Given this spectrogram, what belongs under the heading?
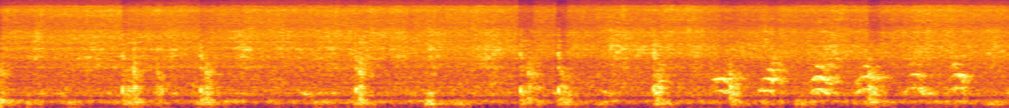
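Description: Chopped onions frying in a pan for spaghetti sauce, a loud steady sizzle and hiss with intermittent scraping and stirring knocks from a utensil, continuing throughout without talk.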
